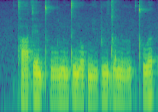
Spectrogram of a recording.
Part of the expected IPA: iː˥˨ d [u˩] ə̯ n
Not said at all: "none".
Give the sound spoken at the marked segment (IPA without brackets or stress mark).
u˧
